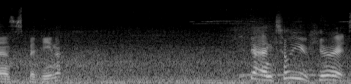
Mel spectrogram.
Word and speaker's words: Spadina: Trey says when you move to Toronto, you pronounce Spadina as Spadina.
